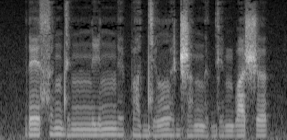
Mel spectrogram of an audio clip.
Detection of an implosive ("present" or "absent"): absent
